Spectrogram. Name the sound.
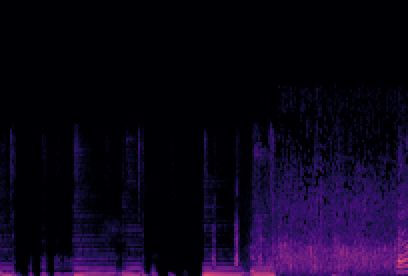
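applause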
